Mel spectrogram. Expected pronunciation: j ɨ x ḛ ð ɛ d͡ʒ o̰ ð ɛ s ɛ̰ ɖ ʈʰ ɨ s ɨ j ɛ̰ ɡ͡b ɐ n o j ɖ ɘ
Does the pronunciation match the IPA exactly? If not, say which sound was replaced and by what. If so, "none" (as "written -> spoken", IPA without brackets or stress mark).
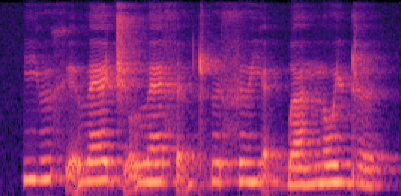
none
